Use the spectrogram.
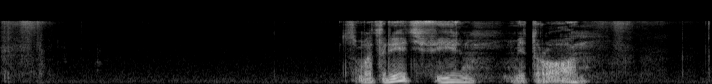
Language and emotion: Russian, sad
